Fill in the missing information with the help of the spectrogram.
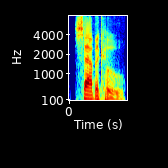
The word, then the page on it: sabicu: American English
